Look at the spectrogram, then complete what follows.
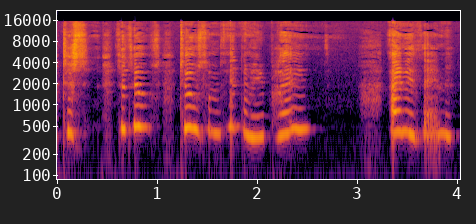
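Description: Woman acting a very high-voiced submissive, pleading lover. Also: fairly even intonation, a little slow, mellow. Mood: ecstatic pleading. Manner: breathy moaning and begging. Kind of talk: erotic audio roleplay.

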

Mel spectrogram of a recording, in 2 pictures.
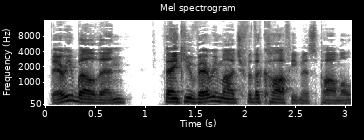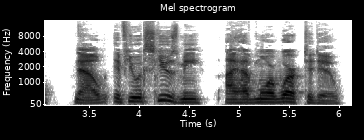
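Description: A man's voice: mid-range voice, fairly bright tone, natural voice. Man as a composed, no-nonsense pony businesswoman. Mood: cool, neutral. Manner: formal, measured, polite. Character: composed, no-nonsense female pony boss, stern but kind.

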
